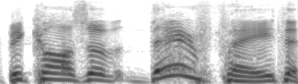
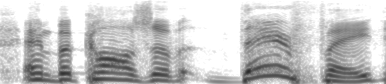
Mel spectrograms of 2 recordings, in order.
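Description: First: Their hit again, firmly stressed. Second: Their leaned on firmly; stress on their. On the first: Preacher repeats their faith with heavy stress. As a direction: land hard on their. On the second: Preacher drives home their to the congregation, stressed. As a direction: press the word their hard. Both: Shown as a demonstration. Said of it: "you gotta get this".

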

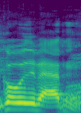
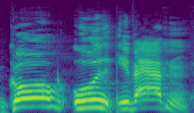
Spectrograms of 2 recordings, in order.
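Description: First: Said in the usual way. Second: Slow, weighty "Gå ud i verden" with stress on "Gå"; emphatic quote. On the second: Shown as a demonstration. Preacher proclaiming the scripture slowly and emphatically. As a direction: lean hard on "Gå" and draw the phrase out. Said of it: "Står".

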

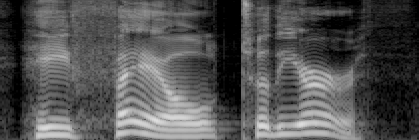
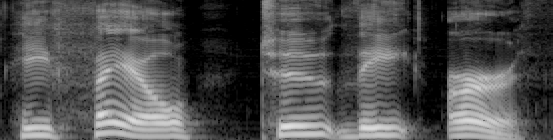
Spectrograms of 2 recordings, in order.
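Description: First: "He fell to the earth" slowly, with weight on FELL; preacher's slow emphasis on FELL; emphatic statement. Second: "He fell ... to ... the ... earth", broken into slow pieces; very slow, deliberate emphasis on each word; drawn-out repetition. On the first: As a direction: stretch FELL, then finish the phrase. Repeats the verse for emphasis. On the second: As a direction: pause after FELL, weigh TO THE EARTH word by word. Repeats it more drawn out. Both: Real, not acted.

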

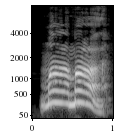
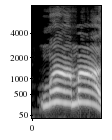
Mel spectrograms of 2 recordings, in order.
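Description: First: High, loud cry of fear; screaming for mum. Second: Even higher, much louder desperate wail; louder scream for mum. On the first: Boy screaming for his mother as pirates close in, frightened cry. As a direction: cry out for your mother in panic. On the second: Boy screaming again for his mother, desperate wail. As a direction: scream harder as no one comes. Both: A narrator's reading. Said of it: "завопил я".

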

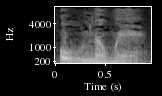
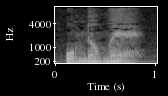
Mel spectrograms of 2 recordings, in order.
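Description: No difference in how they are said.

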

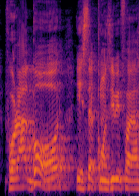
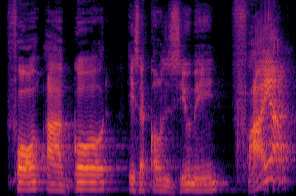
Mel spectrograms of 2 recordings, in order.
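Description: First: Said in the usual way. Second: Slow, deep and weighty, drawn out to the end; slow, low, solemn. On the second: Shown as a demonstration. Preacher to his flock, a slow low solemn warning. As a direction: let the words fall slowly like a grave warning.

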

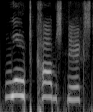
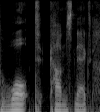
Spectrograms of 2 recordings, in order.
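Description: First: High, slow, hammed-up fake British accent; mock a bad stage British accent; over-the-top fake British accent. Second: Said in the usual way. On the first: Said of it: "really fake British accent". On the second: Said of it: "when he says".

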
